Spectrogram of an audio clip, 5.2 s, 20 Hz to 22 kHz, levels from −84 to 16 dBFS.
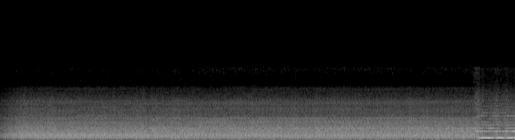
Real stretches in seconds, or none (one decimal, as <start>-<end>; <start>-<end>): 0.0-0.6; 1.6-5.2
